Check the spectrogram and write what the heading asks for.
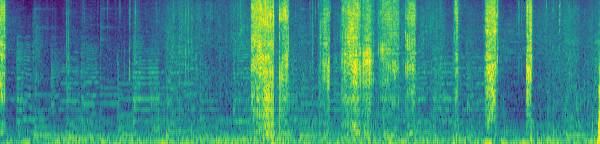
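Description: Tape being pulled off the roll in several short rips and wrapped around a hose at a sewer cleanout to seal the joint.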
